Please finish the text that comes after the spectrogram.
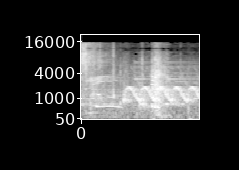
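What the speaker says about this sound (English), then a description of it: "Why would this have an alarm?" A car alarm blares in the Sleeping Dogs video game, a rapid repeating whooping tone cycling over and over, moderately loud over a hissy background.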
